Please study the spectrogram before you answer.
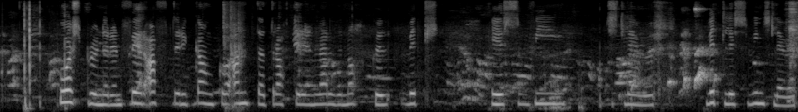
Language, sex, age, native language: Icelandic, female, 11, Icelandic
